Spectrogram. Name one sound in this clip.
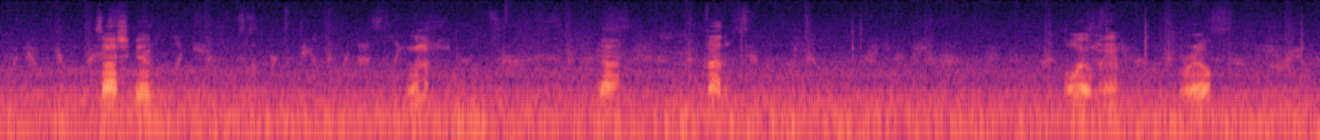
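A man speaks in short, calm bursts close by.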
